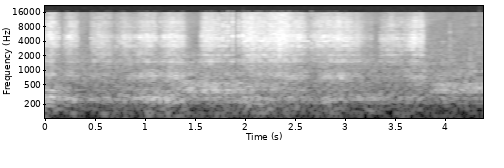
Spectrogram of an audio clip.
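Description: Ink-soaked string being pulled out from between a folded sheet of paper pressed flat under a hand: a rubbing scrape of string against paper in uneven strokes, which stops shortly before the end.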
